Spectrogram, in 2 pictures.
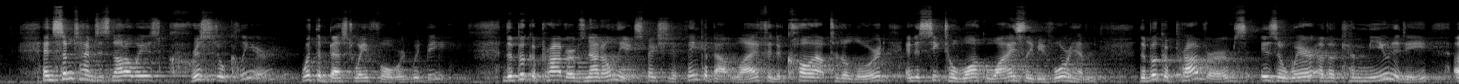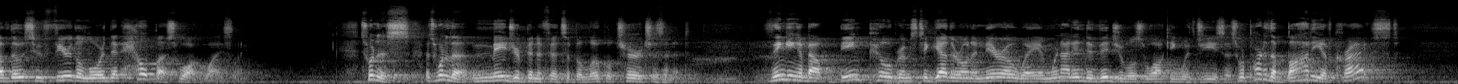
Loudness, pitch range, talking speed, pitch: -20 LUFS, 135-205 Hz, 205 wpm, 165 Hz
